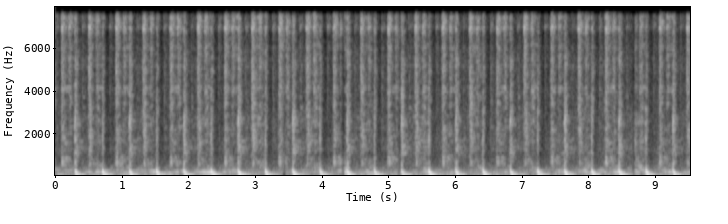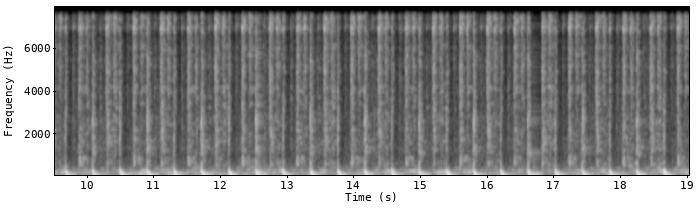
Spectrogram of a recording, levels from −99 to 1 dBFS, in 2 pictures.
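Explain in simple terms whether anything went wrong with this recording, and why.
Three problems can be heard. The first is a noise suppressor applied to music or sounds. A filter built for speech treats held tones, room ambience and reverb as noise and keeps pulling them down, so the level pumps up and down throughout while sudden attacks get through.

The second is short concealed packet loss at 3.40, 4.28, 5.12 and 8.64 s. Each time, about 40 ms of audio never arrived. The receiver patched the hole by extending the last sound, heard as a brief smear or wobble.

The third is a burst of packet loss at 12.56 s and at 16.68 s. These are longer gaps, of about 80 ms and 120 ms. The receiver stretched the previous sound while fading it, then jumped ahead, so that stretch of audio is gone.

All of this passed through a G.722 call link, which stops the sound above 8 kHz.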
